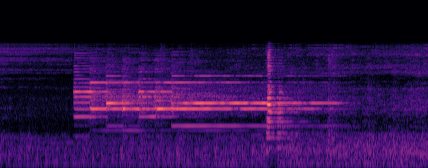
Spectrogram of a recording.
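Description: A tram sounds its horn with loud, repeated tones.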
